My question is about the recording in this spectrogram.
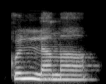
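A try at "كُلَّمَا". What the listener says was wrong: कुल्लमा, good.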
